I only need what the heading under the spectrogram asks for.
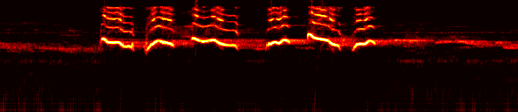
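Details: An oriental magpie-robin sings in the morning, giving six quick, bright whistled notes in a rising and falling pattern over about a second and a half, with a thin steady tone in the background.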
